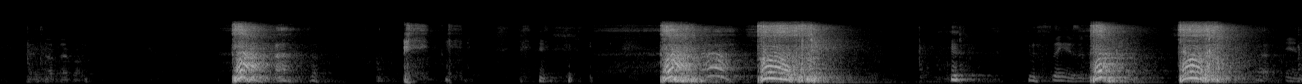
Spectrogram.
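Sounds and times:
impact wrench driving screws: 0:06.6 - 0:08.6, 0:10.9 - 0:12.6.

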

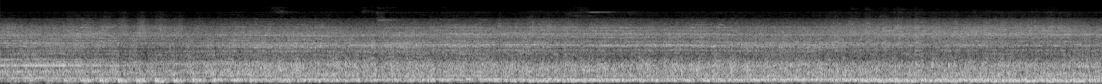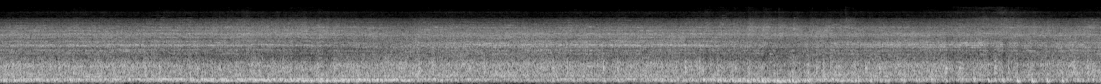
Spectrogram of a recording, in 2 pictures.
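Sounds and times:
train passing at speed: 0:00.0 - 0:22.0.

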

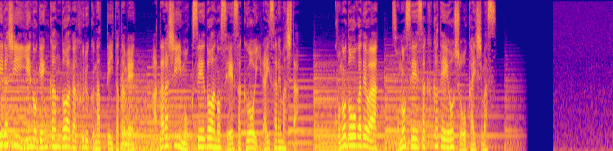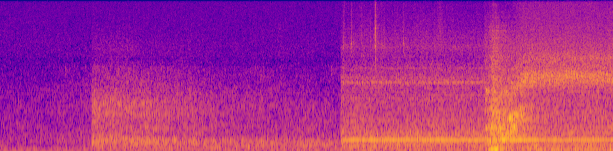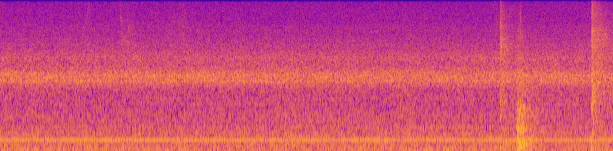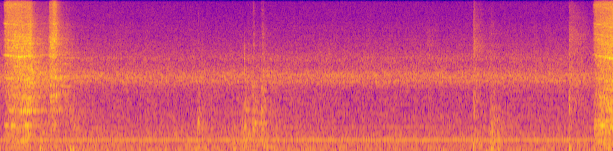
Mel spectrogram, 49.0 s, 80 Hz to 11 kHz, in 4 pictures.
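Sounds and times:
saw blade cutting wood: 0:36.8 - 0:38.3, 0:48.6 - 0:49.0
saw humming: 0:36.8 - 0:38.6, 0:48.6 - 0:49.0.

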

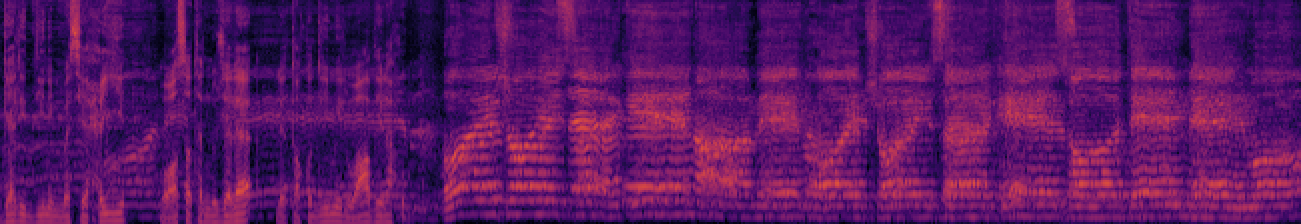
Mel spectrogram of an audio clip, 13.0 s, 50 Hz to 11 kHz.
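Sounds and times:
men chanting a hymn: 0:00.0 - 0:13.0.

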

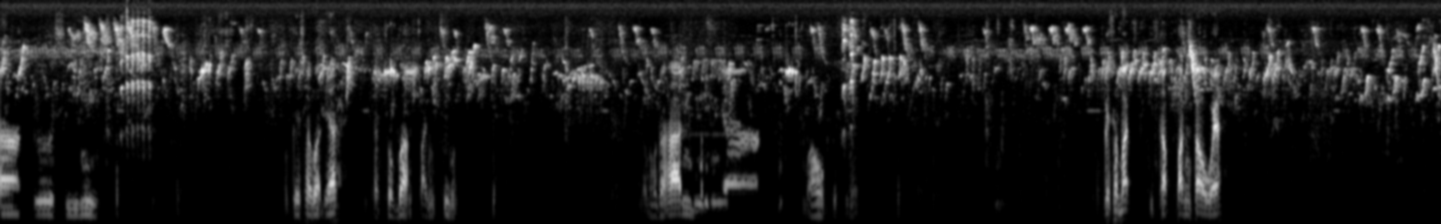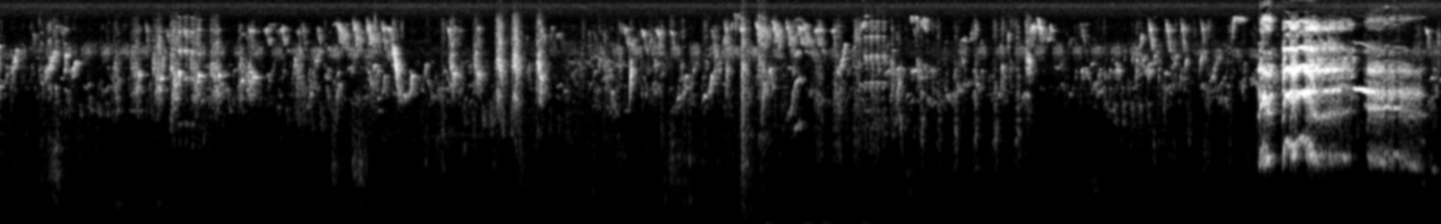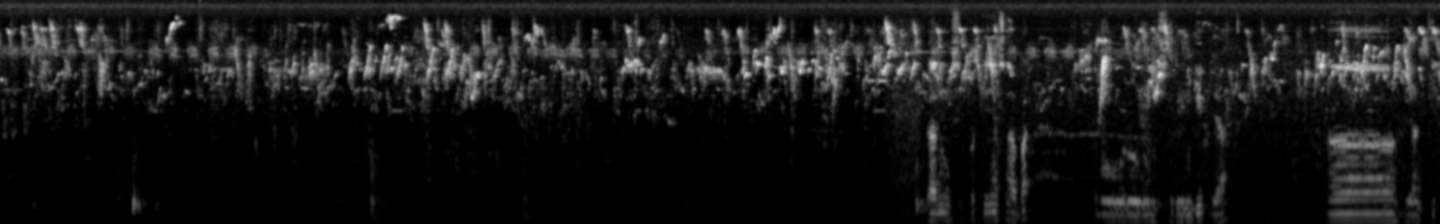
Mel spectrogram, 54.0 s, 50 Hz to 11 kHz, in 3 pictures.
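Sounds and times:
small birds chirping: 0:00.0 - 0:54.0
rooster crowing: 0:33.7 - 0:36.0, 0:48.6 - 0:50.6.

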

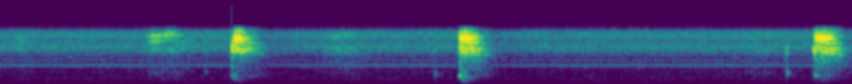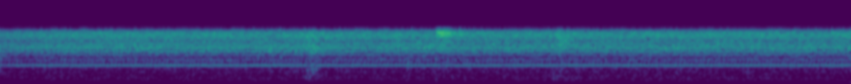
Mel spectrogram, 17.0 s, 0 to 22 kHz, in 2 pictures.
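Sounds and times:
person sneezing: 0:01.5 - 0:02.8, 0:04.6 - 0:05.0, 0:07.8 - 0:08.6.

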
